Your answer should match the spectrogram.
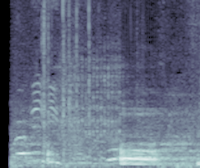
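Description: People's voices, with one loud, drawn-out call about a second in and a few clicks before it.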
